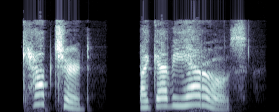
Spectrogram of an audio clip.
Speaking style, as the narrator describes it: wailed

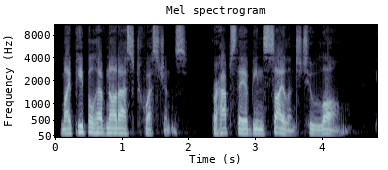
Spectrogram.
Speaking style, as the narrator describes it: Ruhaya said evenly

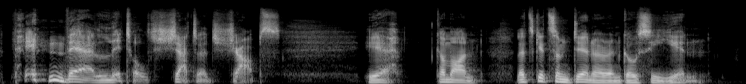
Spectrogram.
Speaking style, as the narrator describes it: snorted

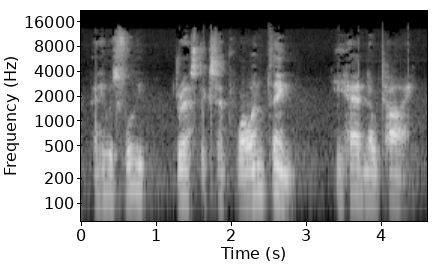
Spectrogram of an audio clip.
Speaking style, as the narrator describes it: she lowered her voice

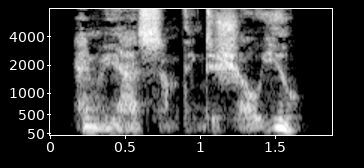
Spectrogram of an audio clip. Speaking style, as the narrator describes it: Mary Ellis whispered excitedly

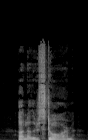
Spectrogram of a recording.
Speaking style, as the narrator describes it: growled Ward

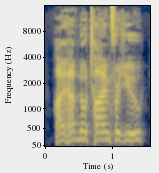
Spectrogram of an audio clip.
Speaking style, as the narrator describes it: he shouted back

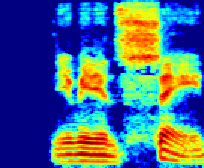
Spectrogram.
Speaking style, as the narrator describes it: I asked sharply

